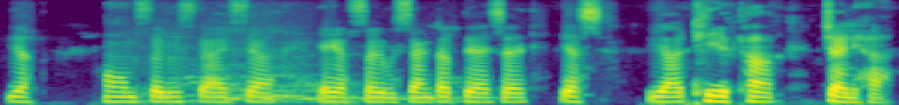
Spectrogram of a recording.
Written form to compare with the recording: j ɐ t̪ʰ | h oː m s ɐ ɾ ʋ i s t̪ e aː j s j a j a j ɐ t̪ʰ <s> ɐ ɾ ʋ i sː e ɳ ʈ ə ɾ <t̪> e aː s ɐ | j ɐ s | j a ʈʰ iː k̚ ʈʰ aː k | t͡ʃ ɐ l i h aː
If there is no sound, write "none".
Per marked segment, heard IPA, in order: s, t̪

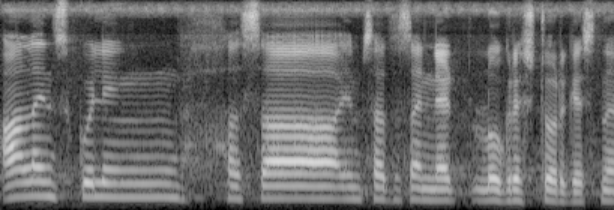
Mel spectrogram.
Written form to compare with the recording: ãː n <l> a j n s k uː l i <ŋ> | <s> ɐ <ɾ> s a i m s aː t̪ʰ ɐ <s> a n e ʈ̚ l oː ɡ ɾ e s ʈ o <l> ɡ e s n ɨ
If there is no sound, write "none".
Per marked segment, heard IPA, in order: l, ŋ, h, none, s, ɾ

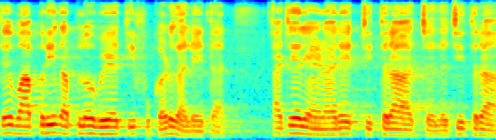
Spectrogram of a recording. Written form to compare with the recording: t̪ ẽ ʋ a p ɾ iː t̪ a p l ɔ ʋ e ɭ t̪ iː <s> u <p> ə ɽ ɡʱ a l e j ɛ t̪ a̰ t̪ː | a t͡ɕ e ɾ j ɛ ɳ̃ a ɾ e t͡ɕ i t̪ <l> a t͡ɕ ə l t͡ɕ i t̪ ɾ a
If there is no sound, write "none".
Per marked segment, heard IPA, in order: f, k, ɾ

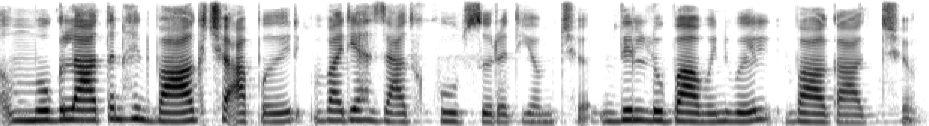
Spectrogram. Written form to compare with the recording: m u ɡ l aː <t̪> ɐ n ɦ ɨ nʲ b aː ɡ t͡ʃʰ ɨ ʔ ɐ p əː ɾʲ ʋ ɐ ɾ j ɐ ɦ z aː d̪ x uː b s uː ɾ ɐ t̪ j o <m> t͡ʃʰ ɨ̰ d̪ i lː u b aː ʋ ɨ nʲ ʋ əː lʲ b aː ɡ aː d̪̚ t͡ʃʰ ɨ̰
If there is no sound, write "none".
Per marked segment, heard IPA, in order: t̪, m

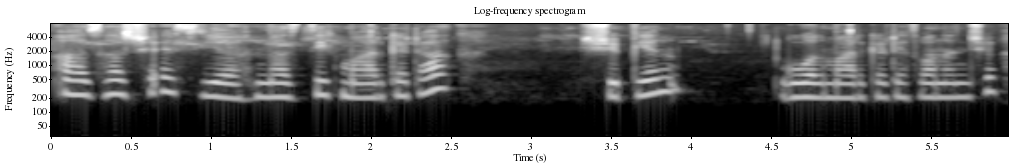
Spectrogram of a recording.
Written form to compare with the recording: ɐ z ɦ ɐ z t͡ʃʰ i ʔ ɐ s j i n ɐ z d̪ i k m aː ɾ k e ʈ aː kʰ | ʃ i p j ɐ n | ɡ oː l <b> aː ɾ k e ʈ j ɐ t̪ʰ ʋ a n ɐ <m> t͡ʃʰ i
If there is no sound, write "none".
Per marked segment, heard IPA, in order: m, n

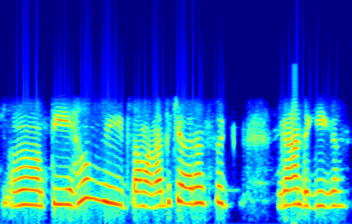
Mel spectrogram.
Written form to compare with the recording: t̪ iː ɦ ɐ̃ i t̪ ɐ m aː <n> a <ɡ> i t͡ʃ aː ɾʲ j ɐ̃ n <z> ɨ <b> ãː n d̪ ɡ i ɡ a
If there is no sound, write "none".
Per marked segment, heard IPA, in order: n, b, s, ɡ

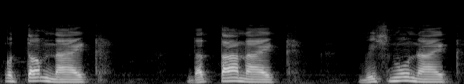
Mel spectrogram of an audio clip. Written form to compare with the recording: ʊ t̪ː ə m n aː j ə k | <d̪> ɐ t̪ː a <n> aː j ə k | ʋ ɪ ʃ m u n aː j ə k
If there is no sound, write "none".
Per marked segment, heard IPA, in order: d̪, n

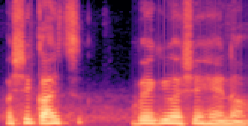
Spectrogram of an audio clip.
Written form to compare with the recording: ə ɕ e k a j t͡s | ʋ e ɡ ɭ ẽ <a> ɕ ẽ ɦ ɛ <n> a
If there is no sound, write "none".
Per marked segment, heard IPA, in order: ə, n

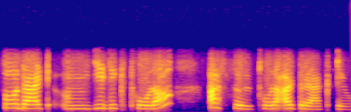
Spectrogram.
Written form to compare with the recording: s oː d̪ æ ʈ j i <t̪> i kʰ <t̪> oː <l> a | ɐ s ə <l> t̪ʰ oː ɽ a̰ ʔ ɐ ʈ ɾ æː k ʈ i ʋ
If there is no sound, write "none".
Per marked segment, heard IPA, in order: d̪, t̪ʰ, ɽ, l

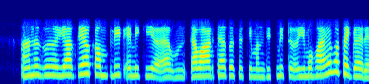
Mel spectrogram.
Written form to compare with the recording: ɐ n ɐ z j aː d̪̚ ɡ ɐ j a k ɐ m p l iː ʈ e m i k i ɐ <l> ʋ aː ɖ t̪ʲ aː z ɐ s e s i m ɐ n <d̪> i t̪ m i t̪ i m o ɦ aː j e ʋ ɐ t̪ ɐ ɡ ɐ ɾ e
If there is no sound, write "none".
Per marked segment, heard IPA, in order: none, d̪

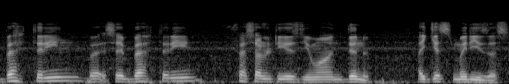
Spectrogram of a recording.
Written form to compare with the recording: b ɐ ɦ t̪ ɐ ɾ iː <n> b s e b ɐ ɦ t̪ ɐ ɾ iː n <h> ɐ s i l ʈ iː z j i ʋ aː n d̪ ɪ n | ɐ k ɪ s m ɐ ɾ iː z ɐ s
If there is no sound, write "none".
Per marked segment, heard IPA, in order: n, f

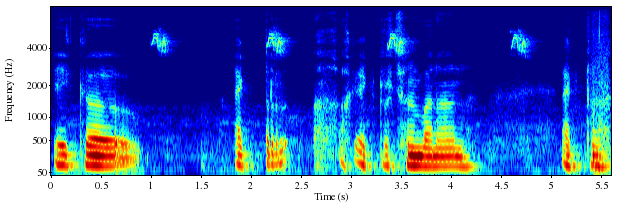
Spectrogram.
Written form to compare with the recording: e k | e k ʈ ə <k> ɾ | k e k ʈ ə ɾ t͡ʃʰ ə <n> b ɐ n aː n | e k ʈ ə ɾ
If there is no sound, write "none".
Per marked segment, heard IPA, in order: none, n

